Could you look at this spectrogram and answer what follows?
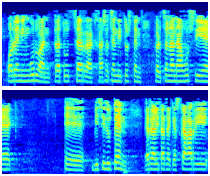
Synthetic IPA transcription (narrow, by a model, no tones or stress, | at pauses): o̞re̞niŋɡuɾuant̪ɾat̪ut͡sarakʝaso̞t͡se̞nd̪it̪ust̪e̞mpe̞ɾt͡ʃo̞nanaɣ̞usiek | bisiðut̪e̞ne̞re̞alit̪at̪e̞ke̞skaɣ̞ari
